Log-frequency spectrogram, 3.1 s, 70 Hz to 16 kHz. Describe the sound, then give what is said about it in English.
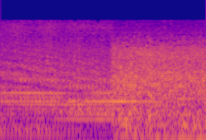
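Propeller engine drone of a 3,000-pound Cessna small aircraft landing on a sand airstrip, loud and continuous, turning broader and rougher about halfway through. “The Cessna touches down on the sand, but at 3,000 pounds, this small aircraft is only a fraction of the weight of a 25,000-pound DC-3.”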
